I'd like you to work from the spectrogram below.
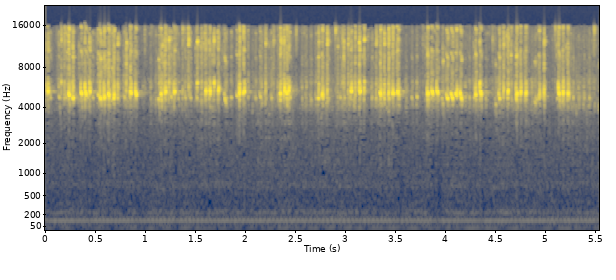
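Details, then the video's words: High, thin chirping from live crickets as natural sound, rhythmic pulsed bursts roughly twice a second, several insects overlapping, with a low steady hum beneath. "Live Crickets 60min "Natural Sound""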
